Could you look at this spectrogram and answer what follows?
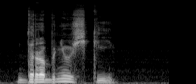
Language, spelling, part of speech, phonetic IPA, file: Polish, drobniuśki, adjective, [drɔbʲˈɲüɕci], Pl-drobniuśki.ogg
